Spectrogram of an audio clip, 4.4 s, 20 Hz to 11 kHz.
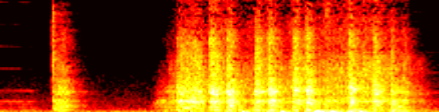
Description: trying to determine if my 2019 RE Himalayan has a bad starter or bad battery, it will start many times back to back but always slow to start.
